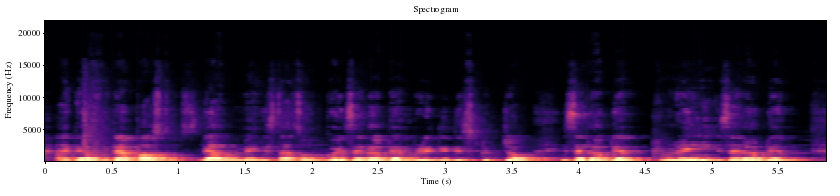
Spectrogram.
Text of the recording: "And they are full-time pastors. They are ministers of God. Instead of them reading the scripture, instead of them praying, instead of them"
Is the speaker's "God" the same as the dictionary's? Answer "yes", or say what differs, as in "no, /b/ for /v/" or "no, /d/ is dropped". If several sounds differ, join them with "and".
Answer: no, /d/ is dropped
